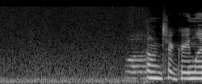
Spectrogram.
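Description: Steady hiss of room tone and microphone noise. About one and a half seconds in, a woman starts speaking.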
